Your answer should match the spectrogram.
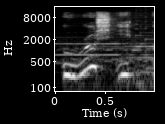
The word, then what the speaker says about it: urushiol: Poison ivy, poison oak, and poison sumac all produce an oil called urushiol, pronounced urushiol.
